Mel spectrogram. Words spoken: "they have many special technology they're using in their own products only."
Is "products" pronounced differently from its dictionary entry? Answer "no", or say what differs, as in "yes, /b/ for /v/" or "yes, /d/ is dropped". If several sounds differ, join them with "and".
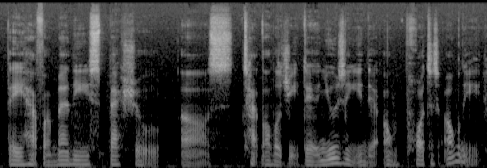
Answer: yes, /ɹ/ is dropped and /k/ is dropped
